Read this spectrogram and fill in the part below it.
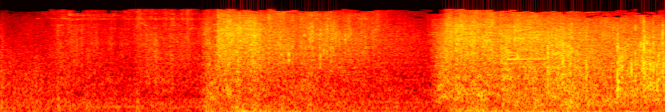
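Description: Weapons clash loudly in a fight.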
